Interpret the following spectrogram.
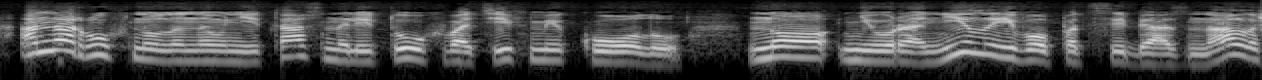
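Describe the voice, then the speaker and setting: High, bright-voiced male audiobook narrator. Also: no echo. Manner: lively, vivid storytelling. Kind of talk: expressive audiobook reading. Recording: dull lo-fi audio.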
